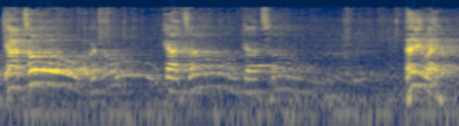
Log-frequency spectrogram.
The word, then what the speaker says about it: gâteau: In France, we do not say gattox. In France, the X is silent. We say, gâteau. I went, gâteau.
